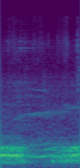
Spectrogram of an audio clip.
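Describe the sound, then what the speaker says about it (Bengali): Jharna satin pigeons coo in a low, steady throaty rumble, close and continuous, with no voices over them. "ঝর্ণা শার্টিং কবুতর।"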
